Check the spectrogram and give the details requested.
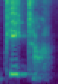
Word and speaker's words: Peta: So I often correct them and say it's actually Mama Peta.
